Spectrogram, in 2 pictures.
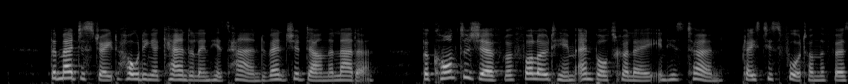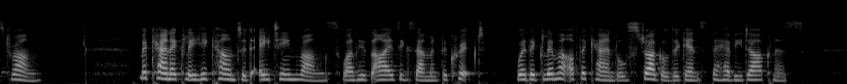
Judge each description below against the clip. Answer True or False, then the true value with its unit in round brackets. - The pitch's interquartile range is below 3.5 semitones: False (3.9 semitones)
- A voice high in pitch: True (215 Hz)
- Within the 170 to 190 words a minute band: True (185 wpm)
